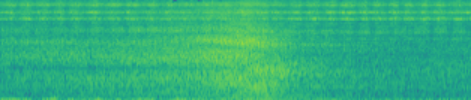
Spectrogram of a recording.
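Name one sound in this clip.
A car passes by with a rushing swoosh.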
